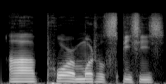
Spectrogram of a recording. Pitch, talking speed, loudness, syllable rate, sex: 125 Hz, 145 wpm, -18 LUFS, 4.1 syllables/s, male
